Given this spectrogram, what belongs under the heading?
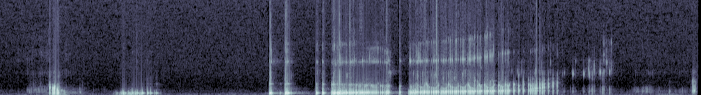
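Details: Several growling rumbles from a person's stomach, the longest a drawn-out gurgle rising in pitch at the end; stomach growling, normal bowel sounds (borborygmi).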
